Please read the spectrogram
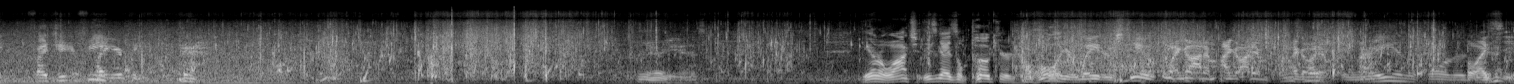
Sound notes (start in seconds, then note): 5.6 fish splashing; 13.1 fish splashing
